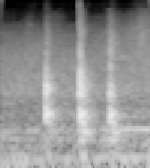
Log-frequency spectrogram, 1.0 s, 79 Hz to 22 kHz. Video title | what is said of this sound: Ceramics - Metal Oxides and Fiberglass Oxidation / Chapter 3 EP 2 Corrosion Course | You tap on it and you listen to the sound where you can tell that the inside, which is the core on the inside, the main string is bad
